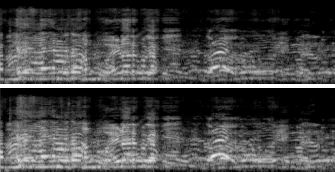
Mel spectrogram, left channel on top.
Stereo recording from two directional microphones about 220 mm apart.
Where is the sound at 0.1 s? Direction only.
40° left (ahead or behind).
